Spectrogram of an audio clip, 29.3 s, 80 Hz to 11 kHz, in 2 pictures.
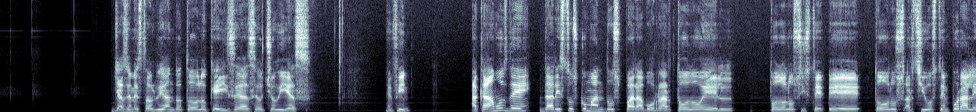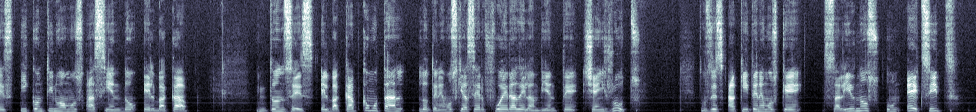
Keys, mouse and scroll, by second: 1.0-4.6 scroll up 2, 4.6-5.6 scroll up 1, 5.6-6.4 scroll up 1, 6.4-9.8 scroll up 1, 9.8-10.8 drag, 14.0-15.5 scroll down 2, 15.5-16.1 scroll down 1, 16.1-17.9 scroll down 1, 17.9-19.0 scroll down 1, 19.0-21.4 scroll down 1, 26.6 click.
